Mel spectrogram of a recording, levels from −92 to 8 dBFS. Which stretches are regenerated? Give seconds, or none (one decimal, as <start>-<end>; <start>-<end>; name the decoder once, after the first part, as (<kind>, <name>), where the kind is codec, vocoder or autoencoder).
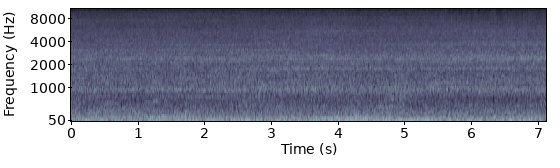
5.6-7.1 (vocoder, WaveNeXt)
